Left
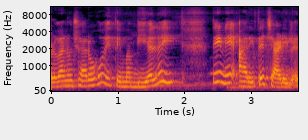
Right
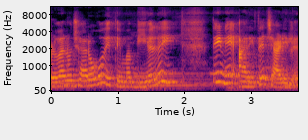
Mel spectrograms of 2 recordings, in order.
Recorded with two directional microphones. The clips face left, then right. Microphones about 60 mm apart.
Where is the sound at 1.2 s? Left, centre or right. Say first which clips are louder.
Left 5 dB; left.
